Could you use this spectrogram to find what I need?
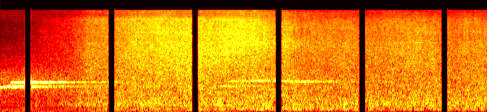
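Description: A waterfall splashes and roars steadily.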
